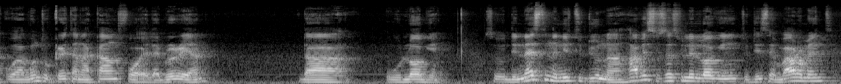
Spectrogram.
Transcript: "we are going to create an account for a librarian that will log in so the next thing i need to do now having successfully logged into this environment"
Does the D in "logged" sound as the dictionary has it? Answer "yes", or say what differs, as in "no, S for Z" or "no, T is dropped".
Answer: no, D is dropped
